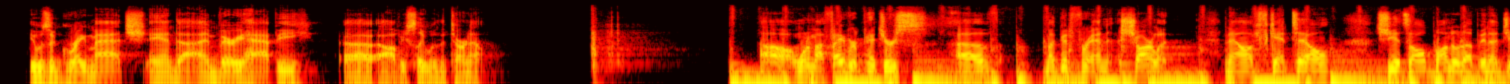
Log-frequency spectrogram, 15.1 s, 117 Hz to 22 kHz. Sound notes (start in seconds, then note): 6.4 film reel clicks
